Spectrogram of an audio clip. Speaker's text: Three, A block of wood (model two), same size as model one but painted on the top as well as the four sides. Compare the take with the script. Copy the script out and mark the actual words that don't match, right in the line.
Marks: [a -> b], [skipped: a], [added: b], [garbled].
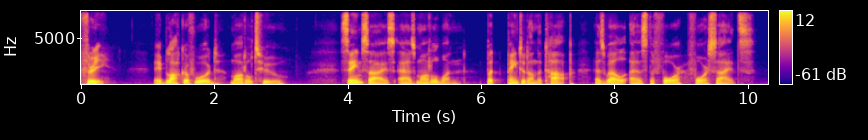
Three, A block of wood (model two), same size as model one but painted on the top as well as the four [added: four] sides.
